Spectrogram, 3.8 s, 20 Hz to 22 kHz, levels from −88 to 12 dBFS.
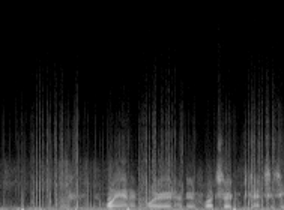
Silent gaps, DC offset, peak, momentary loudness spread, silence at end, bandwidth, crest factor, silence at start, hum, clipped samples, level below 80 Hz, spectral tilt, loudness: none; under 0.1%; -4 dBFS; 12 LU; 0 s; 11.5 kHz; 22 dB; 0 s; none; under 0.1%; -42 dBFS; -6 dB/octave; -25 LUFS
